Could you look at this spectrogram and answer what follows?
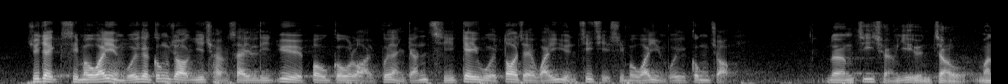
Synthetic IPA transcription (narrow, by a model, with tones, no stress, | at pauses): t͡ʃyː˨˥t͡sɪ˨k̚siː˨mo˨wɐ˨˥jyː˨˩nwuː˨˥jkɛː˧kʊ˥ŋt͡sɔː˧k̚jiː˨˧t͡ʃʰœː˨˩ŋsɐ˧jliː˧t̚jyː˥po˧wko˧wlɔː˨˩jpu˨˧˥jɐ˨˩nkɐ˨˥nt͡sʰiː˨˥ke˥jwuː˨˩jt̪ɔː˥t͡sɛː˨wɐ˨˥jjyː˨˩nt͡siː˥t͡sʰiː˨˩siː˨˩mo˨wɐ˨˥jɥyː˨˩nwuː˨˥jkɛː˧kʊ˥ŋt͡sɔ̰ː˧k̚ | lœː˨˧ŋt͡siː˥t͡ʃʰœː˨˩ŋjiː˥jyː˨˩nt͡sɐ˨wmɐ˨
